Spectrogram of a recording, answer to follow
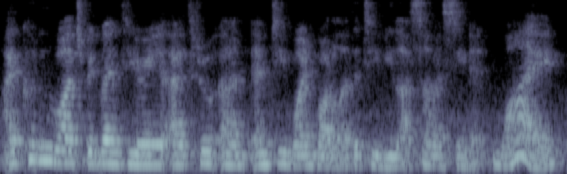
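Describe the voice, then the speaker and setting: A woman's voice: on the low side, moderate pace. Chatty woman in an echoey room. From India. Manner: chatty, wry, answers chat questions. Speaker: livestream host. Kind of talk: casual chat reading viewer comments. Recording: echoey room with faint noise.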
